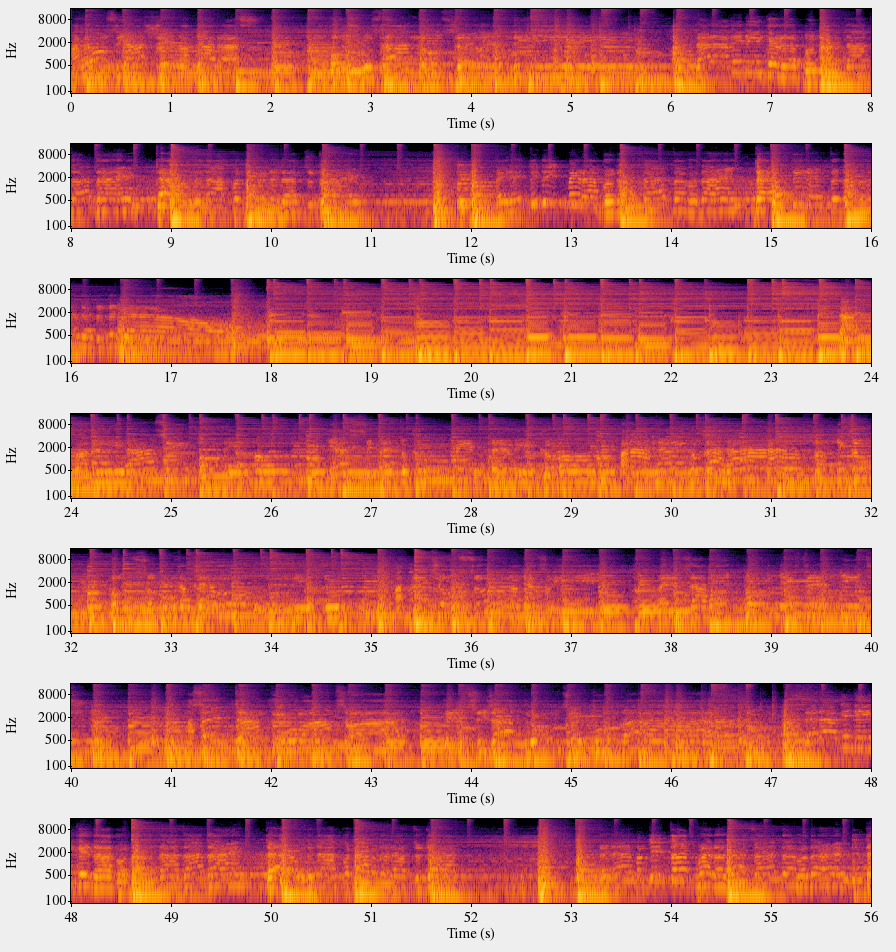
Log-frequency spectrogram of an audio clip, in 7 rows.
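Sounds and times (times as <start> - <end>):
bass guitar: 0.0 - 56.0
drum kit: 0.0 - 56.0.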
